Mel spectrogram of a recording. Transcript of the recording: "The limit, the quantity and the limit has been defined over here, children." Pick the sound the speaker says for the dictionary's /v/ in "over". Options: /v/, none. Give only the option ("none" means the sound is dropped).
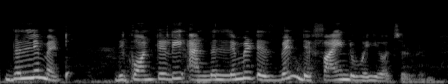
none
